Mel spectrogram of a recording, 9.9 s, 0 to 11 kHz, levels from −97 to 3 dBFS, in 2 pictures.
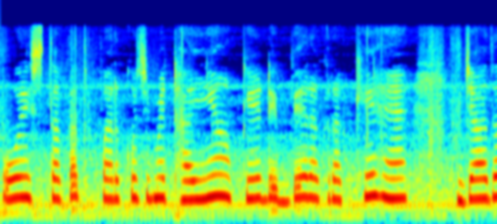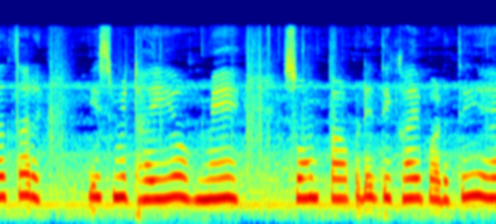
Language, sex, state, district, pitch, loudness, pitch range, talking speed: Hindi, female, Uttar Pradesh, Shamli, 275 Hz, -12 LUFS, 265-285 Hz, 110 wpm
